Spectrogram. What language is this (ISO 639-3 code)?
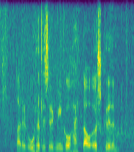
isl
